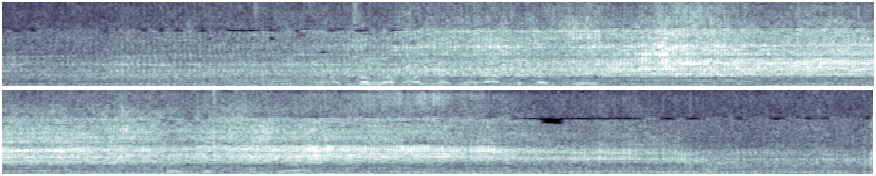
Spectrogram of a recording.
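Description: A car driving past on a wet road: tyre hiss swells from about a second in and fades near the end, over a steady low engine hum.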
